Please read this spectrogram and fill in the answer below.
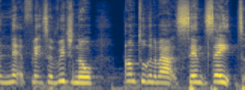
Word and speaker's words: Sense8: original I'm talking about sensate or Sade they say it like sensei sense8 or whatever sense 8 it's a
